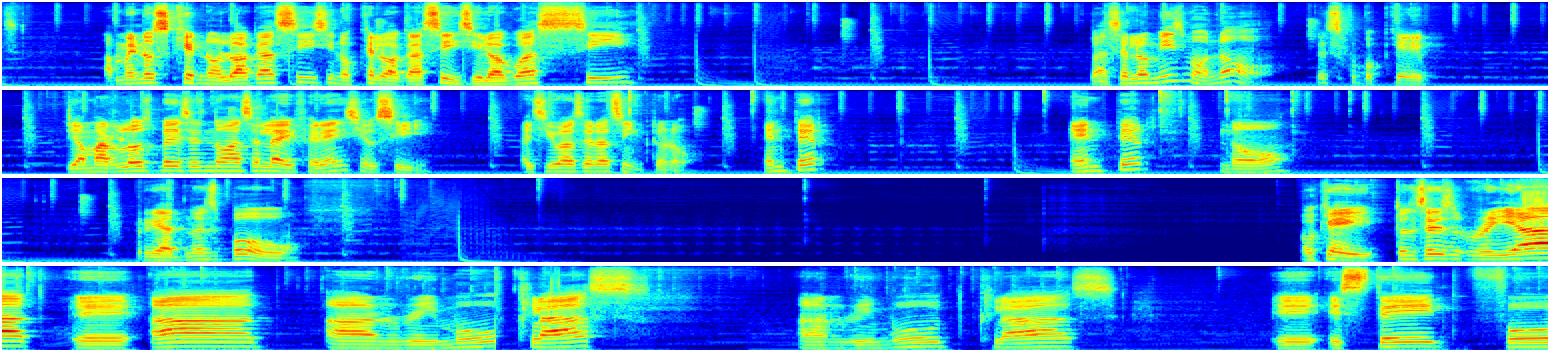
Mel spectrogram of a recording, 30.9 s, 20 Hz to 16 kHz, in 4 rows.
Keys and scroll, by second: 2.3 BackSpace, 3.7 Down, 4.2 shift+Right, 5.5 BackSpace, 5.8 super+s, 10.7 Return, 11.3 Return, 12.7 Return, 13.3 Return, 14.0 Return, 15.1 super+r, 18.0 Return, 19.3 Return, 20.2 Return, 23.3 space, 24.1 space, 24.7 space, 25.4 BackSpace, 26.4-30.8 typing.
